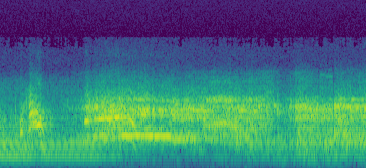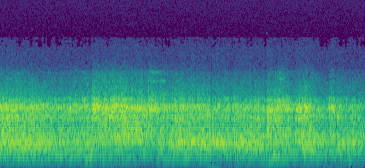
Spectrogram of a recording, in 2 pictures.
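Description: Tires squeal sharply, then two cars weaving down a street after midnight collide in a loud, sustained crunching clatter that rumbles on for several seconds with a muffled, old-radio quality.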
